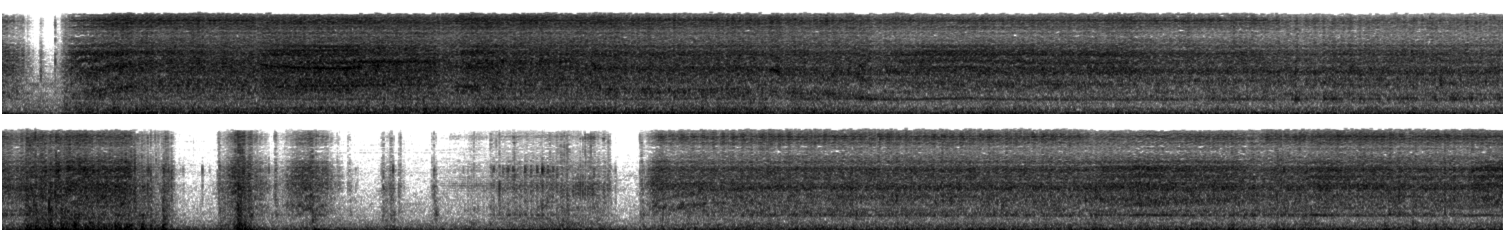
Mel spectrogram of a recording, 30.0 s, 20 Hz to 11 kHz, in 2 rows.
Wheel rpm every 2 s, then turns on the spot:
110, 220, 230, 200, 140, 120, 110, 110, 40, 10, 20, 100, 110, 110, 110.
none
